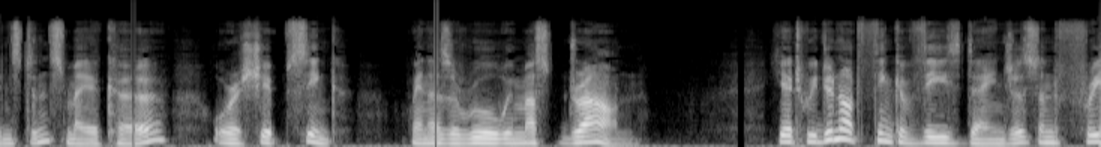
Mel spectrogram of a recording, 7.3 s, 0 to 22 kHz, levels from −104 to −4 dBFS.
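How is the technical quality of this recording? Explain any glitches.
The speech is broken by three short, hard-edged silences at regular spacing. These are gaps between stream segments: at 0.89–0.91 s and 2.90–2.93 s (21 ms each) and 4.92–4.97 s (about 51 ms). Segments two seconds long were joined with timestamps that left small holes, which the player filled with silence. Nothing is lost, but each gap cuts the sound off abruptly.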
